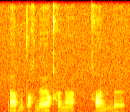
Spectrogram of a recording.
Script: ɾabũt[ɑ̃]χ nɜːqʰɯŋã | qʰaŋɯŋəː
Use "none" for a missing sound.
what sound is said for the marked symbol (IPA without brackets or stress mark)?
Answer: ɑ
